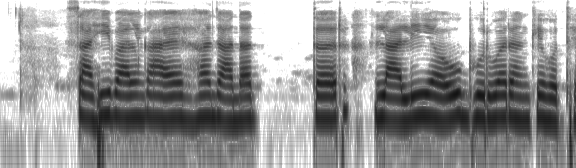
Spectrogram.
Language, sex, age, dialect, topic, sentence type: Chhattisgarhi, female, 18-24, Western/Budati/Khatahi, agriculture, statement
